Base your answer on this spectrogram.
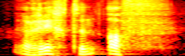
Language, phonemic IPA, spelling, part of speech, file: Dutch, /ˈrɪxtə(n) ˈɑf/, richten af, verb, Nl-richten af.ogg
- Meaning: inflection of africhten: 1. plural present indicative 2. plural present subjunctive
